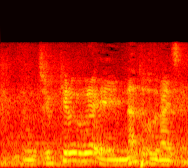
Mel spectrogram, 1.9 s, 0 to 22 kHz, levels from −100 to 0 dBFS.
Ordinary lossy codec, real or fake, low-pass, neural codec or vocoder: none; real; none; none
